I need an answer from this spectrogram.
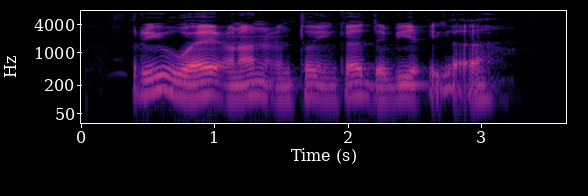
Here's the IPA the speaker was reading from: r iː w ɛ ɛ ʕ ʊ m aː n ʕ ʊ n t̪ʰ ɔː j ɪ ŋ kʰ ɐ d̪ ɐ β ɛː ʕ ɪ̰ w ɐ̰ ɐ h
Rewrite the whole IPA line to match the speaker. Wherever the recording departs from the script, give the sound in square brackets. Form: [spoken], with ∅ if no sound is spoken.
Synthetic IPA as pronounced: r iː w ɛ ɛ ʕ ʊ [n] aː n ʕ ʊ n t̪ʰ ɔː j ɪ ŋ kʰ ɐ d̪ ɐ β [iː] ʕ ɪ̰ [ɣ] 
